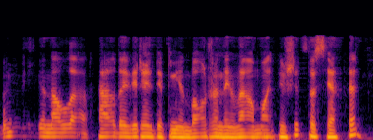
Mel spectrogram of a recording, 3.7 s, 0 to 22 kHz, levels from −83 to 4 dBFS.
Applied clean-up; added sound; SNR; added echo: neural mask model DeepFilterNet 3.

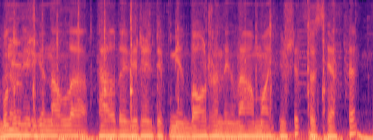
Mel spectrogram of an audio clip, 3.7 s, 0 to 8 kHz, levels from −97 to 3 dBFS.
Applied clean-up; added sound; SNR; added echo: none; Computer keyboard; 9 dB; none.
